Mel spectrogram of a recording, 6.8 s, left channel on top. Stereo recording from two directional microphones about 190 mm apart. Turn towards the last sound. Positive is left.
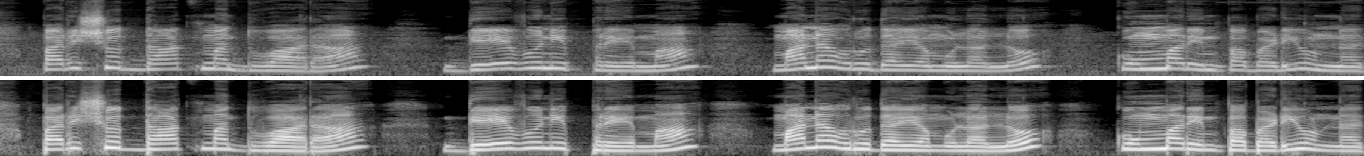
turn(degrees=-55)  # may be behind; listen again after turning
